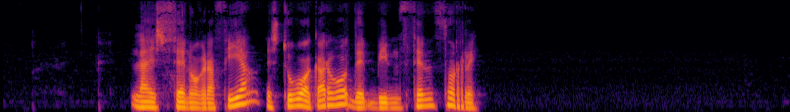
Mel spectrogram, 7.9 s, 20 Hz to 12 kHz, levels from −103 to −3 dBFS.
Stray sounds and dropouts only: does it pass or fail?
pass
